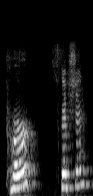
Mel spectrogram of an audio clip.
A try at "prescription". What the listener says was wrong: Oh, I heard per. I don't want per. Try again.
